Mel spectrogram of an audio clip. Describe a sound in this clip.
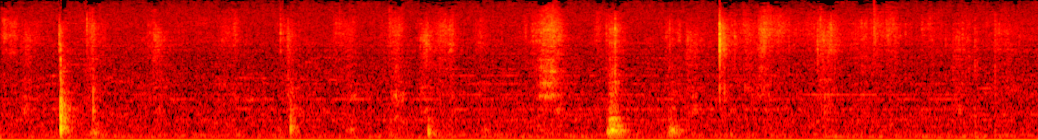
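A brush dabs and scrapes on a surface.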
